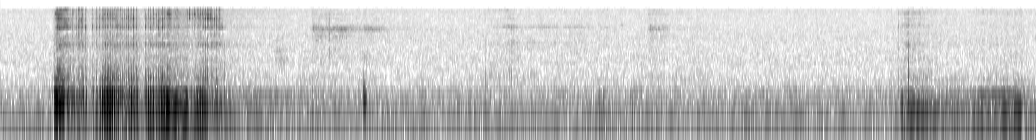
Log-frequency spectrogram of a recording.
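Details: A sleeping puppy snoring indoors, a burst of low, rough, rattling breaths at the start, then quiet room noise before another soft snore near the end.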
